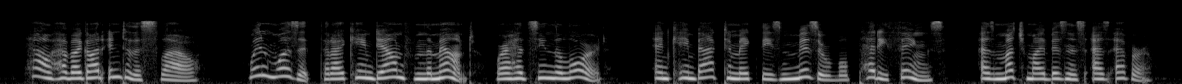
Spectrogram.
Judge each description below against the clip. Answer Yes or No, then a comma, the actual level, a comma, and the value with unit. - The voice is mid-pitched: No, very high, 265 Hz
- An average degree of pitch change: Yes, average, 3.4 semitones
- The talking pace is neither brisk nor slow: Yes, average, 195 wpm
